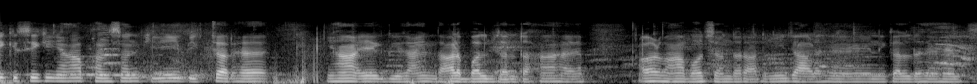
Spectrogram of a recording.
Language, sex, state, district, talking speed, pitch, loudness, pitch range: Hindi, male, Bihar, Araria, 160 wpm, 135 Hz, -21 LUFS, 130-145 Hz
